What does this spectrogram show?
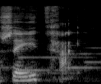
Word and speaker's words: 水彩: The tone of 水 changes to the second tone, making the sound 水彩.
